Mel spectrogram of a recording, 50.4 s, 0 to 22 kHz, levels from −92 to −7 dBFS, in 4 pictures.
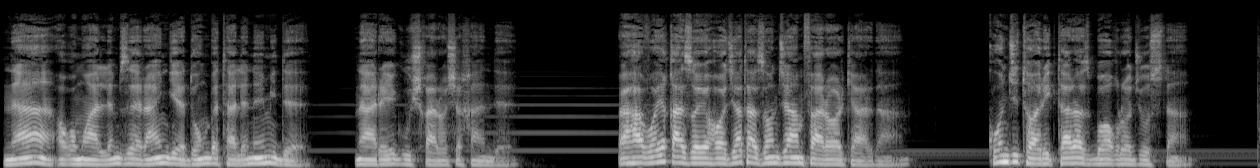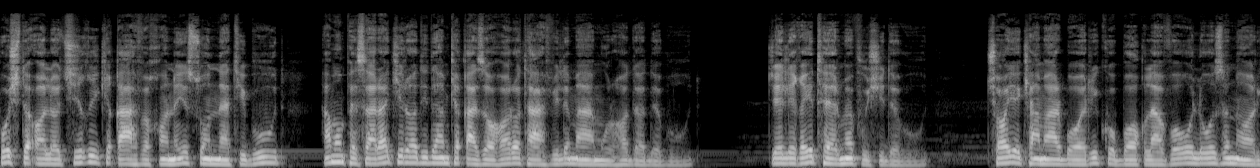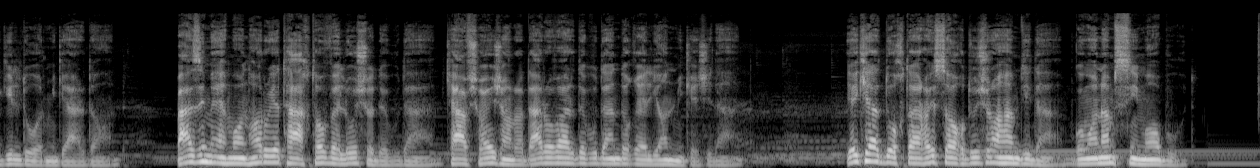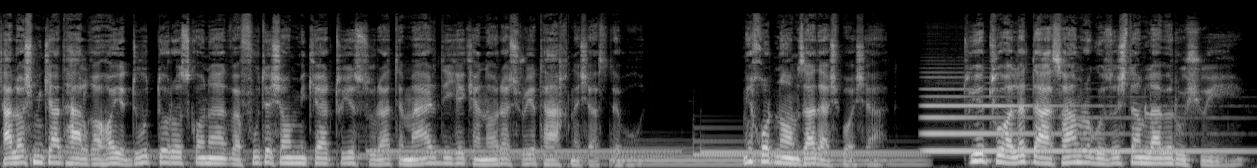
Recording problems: background music; noticeable; throughout; 10 dB below the speech

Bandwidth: 15.5 kHz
